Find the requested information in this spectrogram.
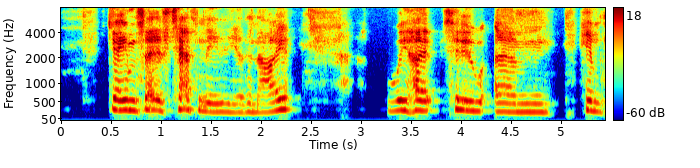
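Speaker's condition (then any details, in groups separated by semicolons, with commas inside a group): Down syndrome; adult woman, 25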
